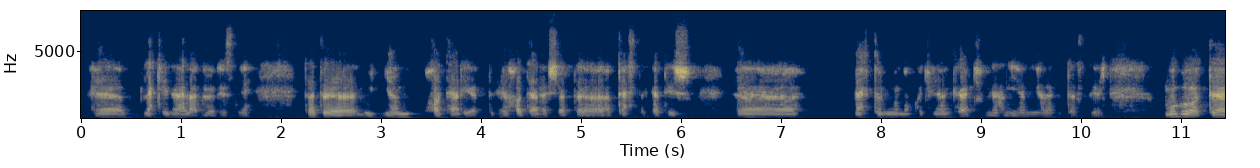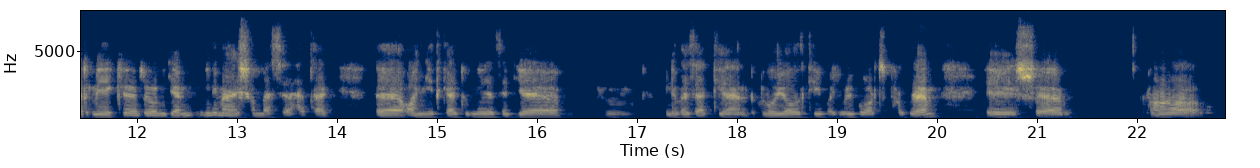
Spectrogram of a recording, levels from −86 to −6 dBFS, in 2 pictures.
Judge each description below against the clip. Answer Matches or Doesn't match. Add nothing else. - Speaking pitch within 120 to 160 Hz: Matches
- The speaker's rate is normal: Doesn't match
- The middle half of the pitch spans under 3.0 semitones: Matches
